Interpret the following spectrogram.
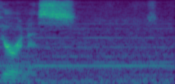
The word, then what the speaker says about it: Uranus: Uranus, it's pronounced by the way, chat, Uranus.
